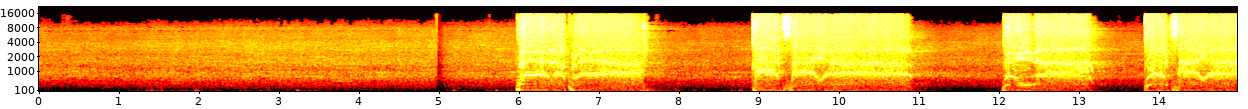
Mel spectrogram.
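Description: A crowd of women and men sing and shout loudly in bursts.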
